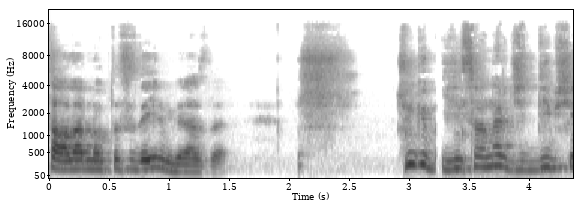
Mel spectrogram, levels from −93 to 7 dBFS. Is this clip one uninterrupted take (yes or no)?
no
